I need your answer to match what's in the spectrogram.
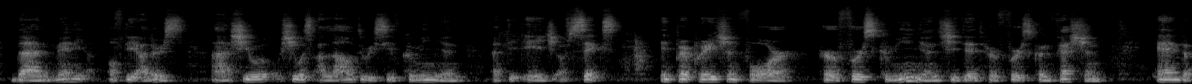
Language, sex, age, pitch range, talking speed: English, male, 50-69, 100-125 Hz, 160 wpm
